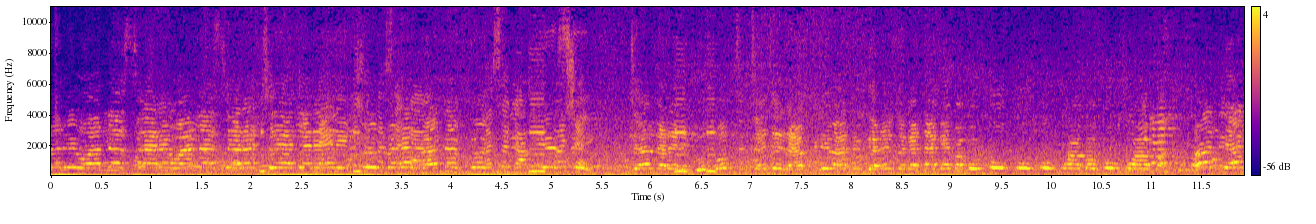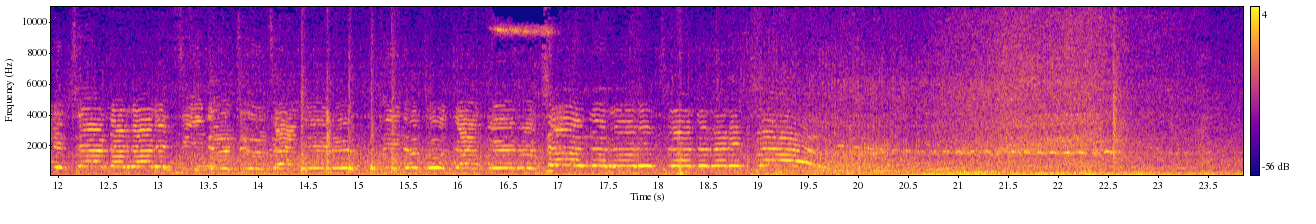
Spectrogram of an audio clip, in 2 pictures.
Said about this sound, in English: Chema is set in Zimbabwe the week of 20 January 2013. Two women disembark from a kombi on their way to a funeral.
